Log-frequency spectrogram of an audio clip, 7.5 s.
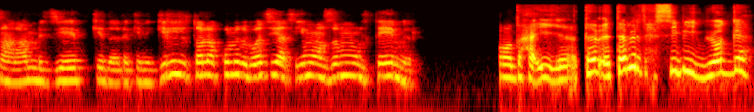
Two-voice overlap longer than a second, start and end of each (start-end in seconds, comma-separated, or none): none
